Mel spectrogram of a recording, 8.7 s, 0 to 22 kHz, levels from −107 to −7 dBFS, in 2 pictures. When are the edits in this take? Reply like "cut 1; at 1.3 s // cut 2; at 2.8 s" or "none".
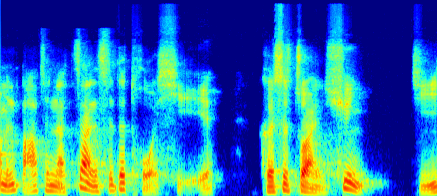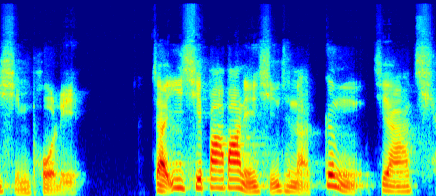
none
